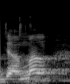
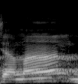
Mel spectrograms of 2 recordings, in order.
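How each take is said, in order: First: The second vowel is short. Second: The second vowel is long. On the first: The word means camel. The speaker calls it wrong. "kalau cuman Jamal artinya onta" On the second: The name means beautiful. The speaker calls it right. "Jamalnya harus pakai alif"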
